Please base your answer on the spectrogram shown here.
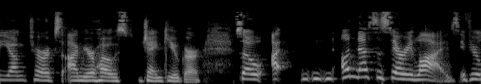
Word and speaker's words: Cenk Uygur: watching The Young Turks, he would know how to pronounce Cenk Uygur's name. It's not sh- a Shank Weger or whatever it is that he said.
